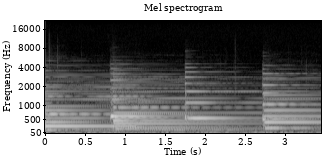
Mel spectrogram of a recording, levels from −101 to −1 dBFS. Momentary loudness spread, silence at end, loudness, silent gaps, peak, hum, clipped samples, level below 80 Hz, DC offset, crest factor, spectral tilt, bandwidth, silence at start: 9 LU; 0 s; -29 LUFS; none; -14 dBFS; none; under 0.1%; -50 dBFS; under 0.1%; 14 dB; -8.5 dB/octave; 5.4 kHz; 0 s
